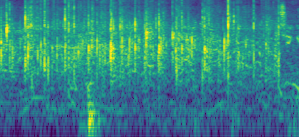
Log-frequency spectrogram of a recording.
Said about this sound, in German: Ganz, ganz herzlichen Applaus und äh, ich bin selber total gespannt. Viel Spaß!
